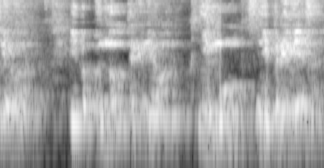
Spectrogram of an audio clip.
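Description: In a room with strong echo, a man speaks at a very slow pace. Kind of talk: lecture. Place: shop.

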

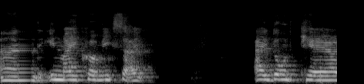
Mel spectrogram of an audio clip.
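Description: A woman with a French accent talks at a very slow pace with fairly even intonation. Audible room echo and light background noise surround her voice. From France. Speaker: comics artist and lecturer; comics artist, lecturer. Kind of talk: lecture with Q&A. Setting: video call. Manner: halting, hesitant. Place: home room. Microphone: video call.

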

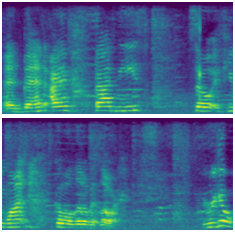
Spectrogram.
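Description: Clear music plays in the background while a woman with a high pitch speaks at a fairly slow pace. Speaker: fitness instructor. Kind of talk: workout instruction. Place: home room. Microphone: camera far.

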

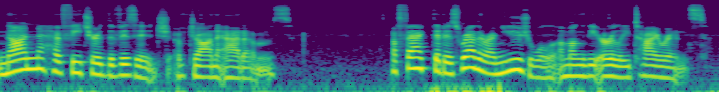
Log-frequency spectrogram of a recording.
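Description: Speaking fairly slowly, a woman uses a plain, everyday voice at a fairly low pitch. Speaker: library storyteller reading aloud. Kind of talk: mock documentary narration, deadpan scholarly reading of a fiction story. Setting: online video series.

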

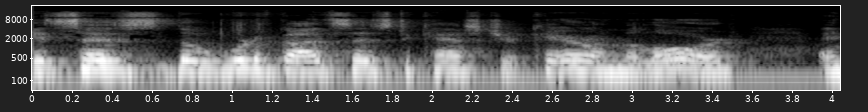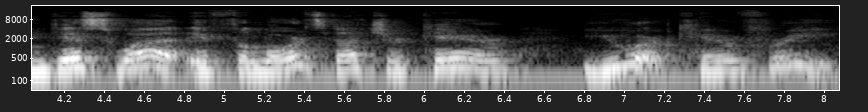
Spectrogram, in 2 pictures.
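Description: Dark, mellow speech with vocal fry, lively intonation and a fairly slow pace. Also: woman. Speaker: church Bible teacher. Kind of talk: Bible teaching conversation. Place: home room.

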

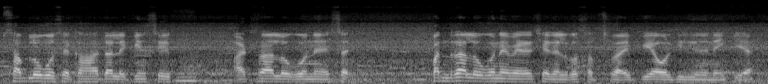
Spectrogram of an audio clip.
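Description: A man speaks at a moderate speed, with noticeable noise behind him. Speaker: food vlogger. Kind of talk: casual vlog chat. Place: cafe. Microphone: phone near.

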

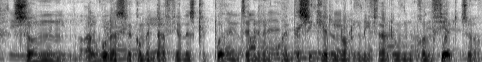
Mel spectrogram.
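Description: Noticeable background noise sits under the speech. The man keeps a moderate pace. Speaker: interpreter voicing the workshop leader. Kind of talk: interpreted workshop presentation. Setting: stage with audience.

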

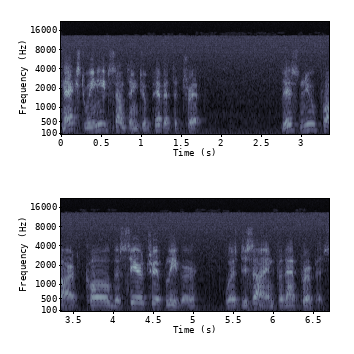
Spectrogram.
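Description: With an American accent, a man talks at a moderate pace and keeps his loudness very even. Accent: 1940s American newsreel-style narrator. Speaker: training film narrator. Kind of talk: 1940s military training film narration. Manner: formal, authoritative and measured; clear, steady and instructional, with brisk, even pacing.

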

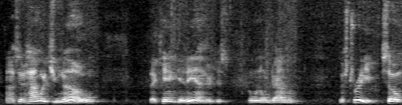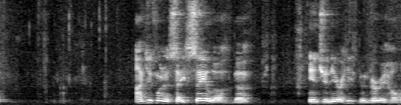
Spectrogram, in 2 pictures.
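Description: Moderate pace from a man with a fairly high pitch, plus audible room echo. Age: 70s. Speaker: accountant and local business owner. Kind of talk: public comment at city council meeting. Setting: city council meeting. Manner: animated.

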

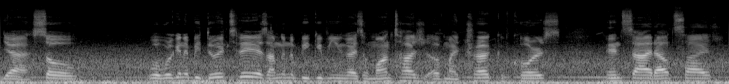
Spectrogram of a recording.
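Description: With a very deep, low pitch, a man speaks at a moderate pace in a flat monotone, the sound dry with no echo and noticeable background noise. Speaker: vlogger. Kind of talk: casual talk to camera. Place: street. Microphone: phone near.

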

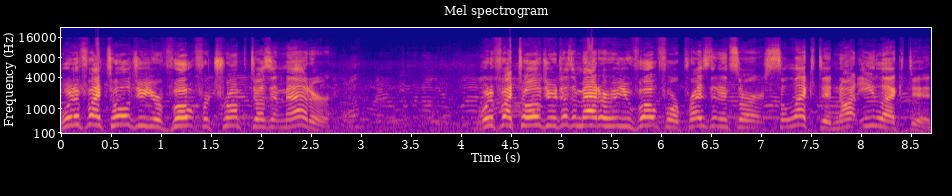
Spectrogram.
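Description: A man's raised, projected voice at a moderate pace, dry with no echo, over faint music in the background. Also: ordinary pitch variation. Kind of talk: heated street argument. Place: street. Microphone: phone near.

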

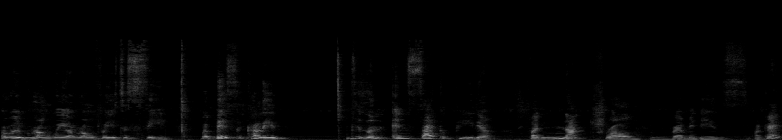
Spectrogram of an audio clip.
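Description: A woman speaks at a moderate pace in a somewhat breathy, animated tone with ordinary pitch variation. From Jamaica. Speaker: home gardening youtuber. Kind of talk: casual vlog tutorial. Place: home room. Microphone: camera far.

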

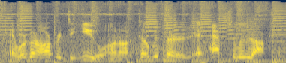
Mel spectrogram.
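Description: Clear music sounds behind the speaker. He is a man talking at a fairly quick pace. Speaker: auctioneer. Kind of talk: real estate auction promo. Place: garden.

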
